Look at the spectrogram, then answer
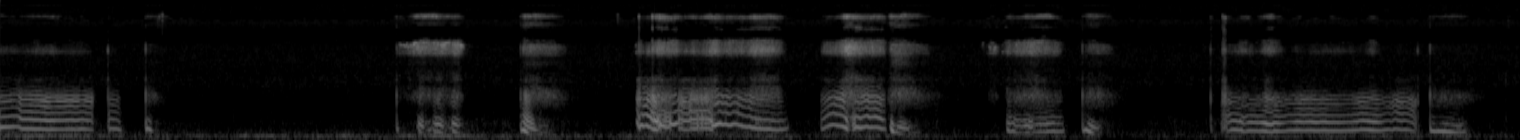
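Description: A Chihuahua vocalizes in its sleep with drawn-out, tonal moans that waver up and down, coming in bouts of one to two seconds. The sounds are more whimpering groans than plain snores, with quiet room noise between them.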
